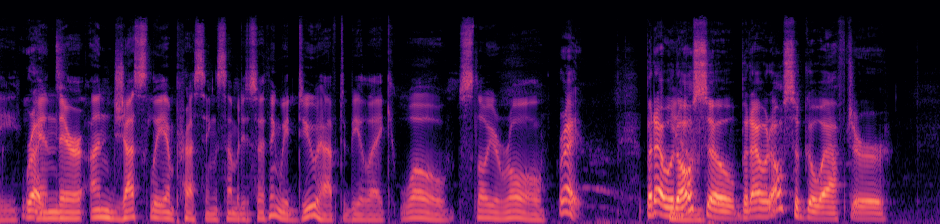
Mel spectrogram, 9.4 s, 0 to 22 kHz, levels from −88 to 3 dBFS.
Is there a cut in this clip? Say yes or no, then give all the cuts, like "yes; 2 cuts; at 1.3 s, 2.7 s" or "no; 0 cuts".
no; 0 cuts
